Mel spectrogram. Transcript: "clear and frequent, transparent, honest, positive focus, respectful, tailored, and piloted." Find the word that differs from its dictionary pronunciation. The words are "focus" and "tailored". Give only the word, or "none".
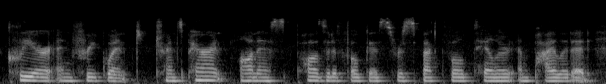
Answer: none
